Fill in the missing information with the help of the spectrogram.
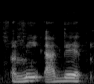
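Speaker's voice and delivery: talking while eating fish; chewing with hand over mouth; mouth full chewing. Real, not acted. Seen 0: Bites fish at -1, then chews, hand over mouth throughout.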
